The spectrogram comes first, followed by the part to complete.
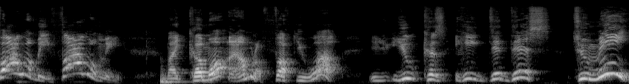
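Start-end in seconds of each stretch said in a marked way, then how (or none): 0.0-3.4 furious, angry, taunting yell with swooping pitch. Retelling a confrontation with a driver who cut them off, retelling yelling at him. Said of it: "I'm yelling at him".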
